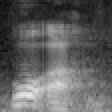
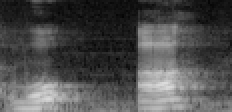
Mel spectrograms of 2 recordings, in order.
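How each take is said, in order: First: It is quicker, with a smooth, natural glottal stop. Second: It is slow, with an exaggerated glottal break. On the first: "as you speed it up and say it a bit more naturally" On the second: "we're exaggerating, so it will sound kind of strange"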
